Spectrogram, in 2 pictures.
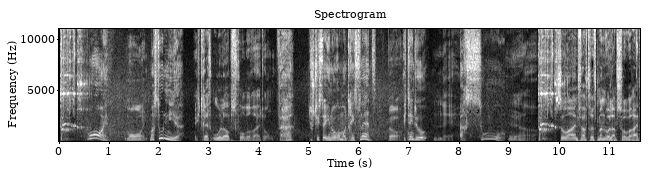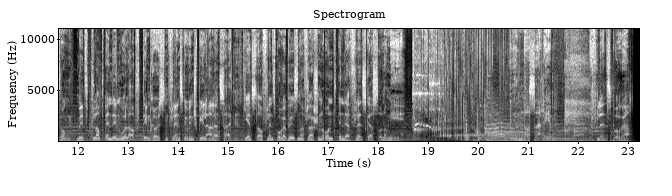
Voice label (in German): Funkspot Urlaubsplop; Neulich Mit Urlaubsplop kurz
